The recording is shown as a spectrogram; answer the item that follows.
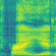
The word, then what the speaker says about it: FHIR: Di FIRE yang cara bacanya seperti fire, api dalam bahasa Inggris, merupakan singkatan dari Fast, Healthcare, Interoperability, Resources.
